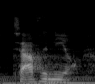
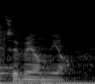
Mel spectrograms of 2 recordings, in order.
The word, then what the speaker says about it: Tavernier: with an ACL injury, and our captain James Tavernier, or Tavernier, or Tav for short if you can't be arsed with somebody saying, "No, that's how you say it."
